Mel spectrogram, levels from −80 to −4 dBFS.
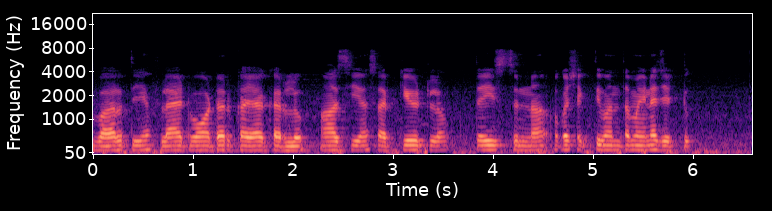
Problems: none marked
